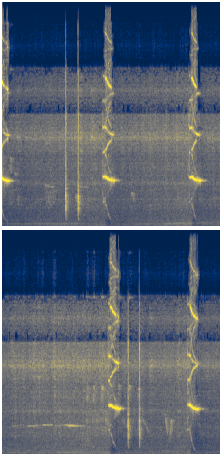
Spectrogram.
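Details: ['Brown prinia repeating a piercing, metallic note with a downward slur, four times in succession. Brief clicks and a faint drawn-out whistle fill the gaps, and a low hum runs underneath.']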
